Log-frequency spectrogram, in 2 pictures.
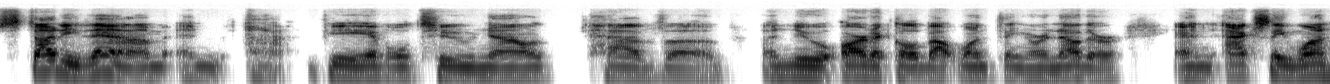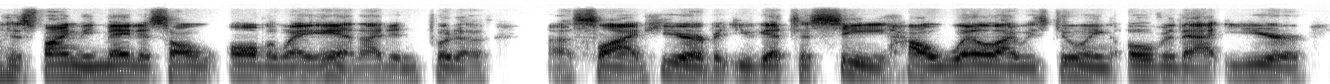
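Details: Man in his first two years after a left-hemisphere stroke in Broca's area, reading aloud in an archival recording; poor reading, with paraphasias (words other than those intended); expressive aphasia with paraphasia.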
